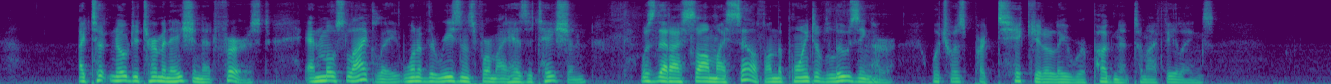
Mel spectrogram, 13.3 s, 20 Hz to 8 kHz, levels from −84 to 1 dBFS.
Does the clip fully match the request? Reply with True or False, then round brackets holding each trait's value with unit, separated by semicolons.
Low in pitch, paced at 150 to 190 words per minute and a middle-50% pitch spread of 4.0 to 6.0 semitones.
True (120 Hz; 155 wpm; 5.1 semitones)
